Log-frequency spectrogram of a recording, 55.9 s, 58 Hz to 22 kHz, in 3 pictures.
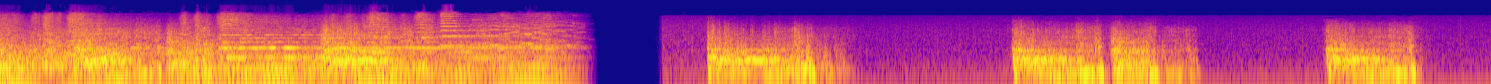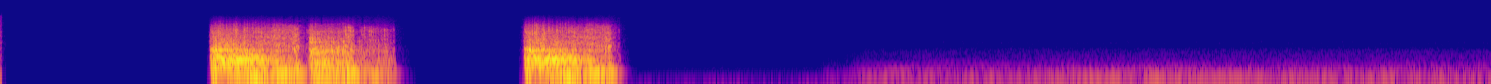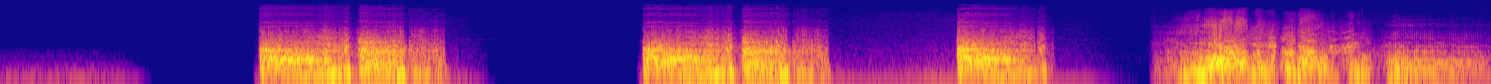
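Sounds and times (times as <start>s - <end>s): lion roaring: 0.0s - 5.2s, 8.8s - 10.7s, 12.6s - 15.0s, 16.6s - 17.8s, 21.3s - 23.7s, 25.2s - 26.4s, 40.5s - 42.9s, 45.3s - 47.7s, 49.2s - 50.5s, 51.7s - 55.9s.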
